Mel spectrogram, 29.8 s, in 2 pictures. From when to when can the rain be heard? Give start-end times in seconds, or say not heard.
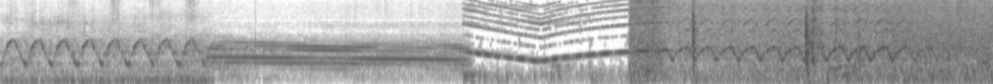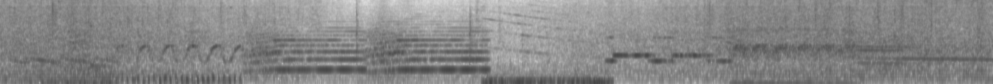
9.4-29.7.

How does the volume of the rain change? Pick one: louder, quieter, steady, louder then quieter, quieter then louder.
quieter then louder.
